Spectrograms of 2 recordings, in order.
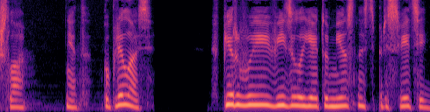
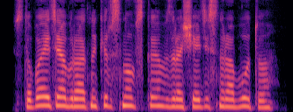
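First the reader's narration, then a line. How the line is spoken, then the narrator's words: Creaky expressionless voice. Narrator (Russian): проскрипел лишенный выражения голос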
